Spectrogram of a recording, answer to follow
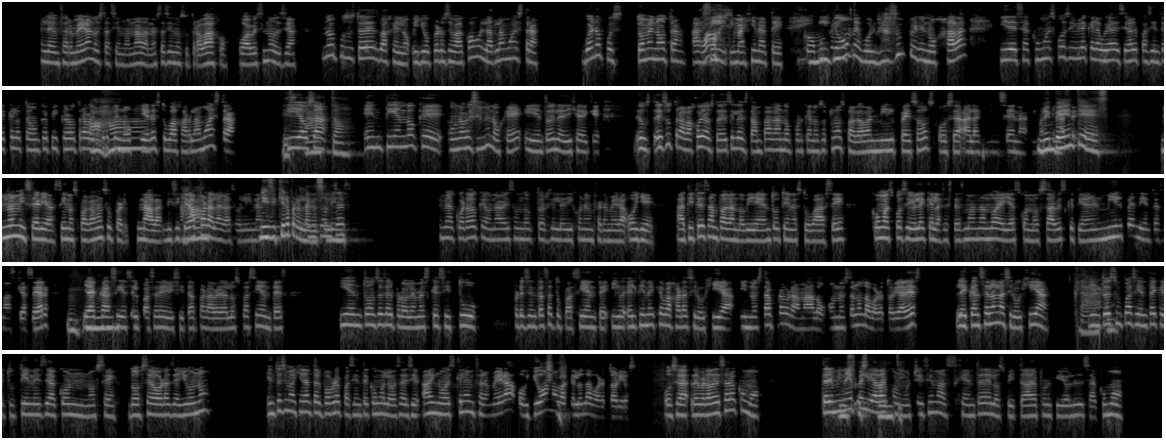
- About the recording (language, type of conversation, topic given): Spanish, podcast, ¿Cómo reaccionas cuando alguien cruza tus límites?
- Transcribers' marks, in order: laughing while speaking: "superenojada"; laughing while speaking: "sí"; other background noise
